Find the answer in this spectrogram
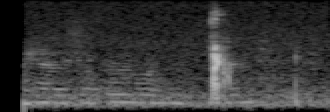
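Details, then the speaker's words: A single sharp, abrupt voiced catch over soft background talk; a hiccup in a patient getting forehead stitches. "She wait till they clean the forehead. Your hiccups will be gone by then."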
